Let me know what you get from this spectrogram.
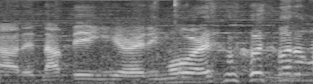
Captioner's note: laughs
